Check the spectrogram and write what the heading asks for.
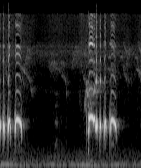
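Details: Actively singing local zebra dove with a clear voice, played as a lure to make other doves sing: two phrases, each a quick run of three or four round, ringing coos, separated by over a second of low hum.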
